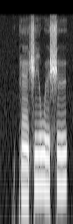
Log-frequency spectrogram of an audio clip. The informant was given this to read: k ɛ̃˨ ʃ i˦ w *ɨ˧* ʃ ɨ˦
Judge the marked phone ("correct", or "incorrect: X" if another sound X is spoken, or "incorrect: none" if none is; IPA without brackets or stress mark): correct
